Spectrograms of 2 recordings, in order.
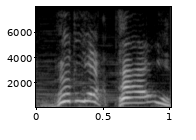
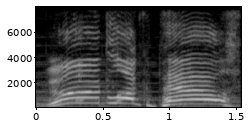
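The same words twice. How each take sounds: First: It is said in a Mickey Mouse voice. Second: It is said in his normal voice.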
